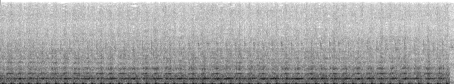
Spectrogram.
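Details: Yamaha Fino scooter, about three years old, CVT recently serviced with new rollers, noise returning when engine hot: rapid rough chatter pulsing about twice a second over idle; not the dry bearing, traced to unevenly worn front pulley face.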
